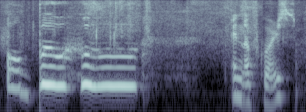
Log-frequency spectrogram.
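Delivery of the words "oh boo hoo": high, loud, slow sarcastic boo-hoo; mock boo-hoo. Sisters mocking their own fake sadness, high and loud. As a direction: sneer it like a fake sob. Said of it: "being like".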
